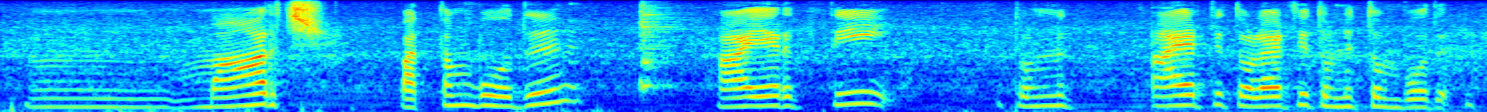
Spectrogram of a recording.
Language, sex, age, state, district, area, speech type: Tamil, female, 30-45, Tamil Nadu, Mayiladuthurai, urban, spontaneous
